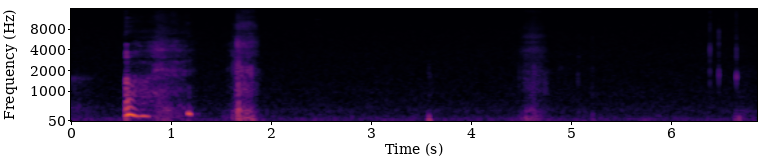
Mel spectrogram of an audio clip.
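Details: 18-year-old female sneezing into an old T-shirt, trying to stay quiet: several strong, powerful sneezes muffled into cloth with quiet pauses between; ordinary sneezing.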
